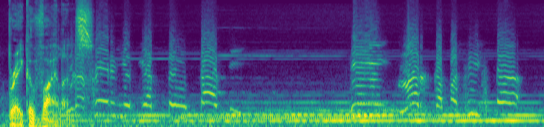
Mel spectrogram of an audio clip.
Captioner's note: Italian spoken audio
